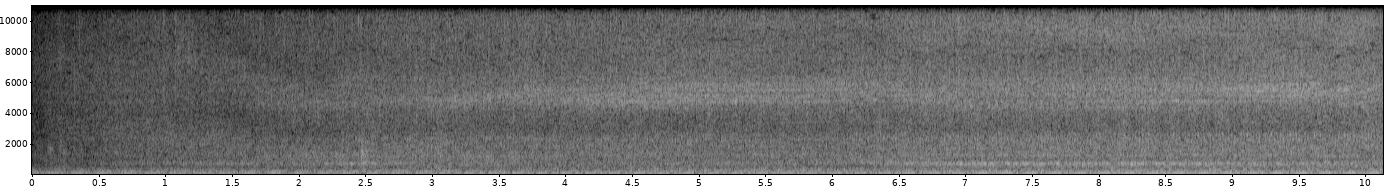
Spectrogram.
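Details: Rough idle on a 5.7 Hemi: steady loping pulse about three beats a second over a deep exhaust drone; engine idles rough, cause unclear.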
